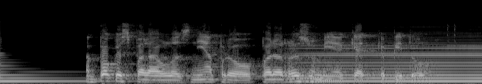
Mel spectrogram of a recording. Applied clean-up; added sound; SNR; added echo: none; Bowed string instrument; 4 dB; none.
